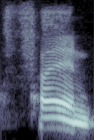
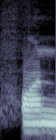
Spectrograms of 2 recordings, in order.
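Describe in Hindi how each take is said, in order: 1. स्वर एक आगे का ae है। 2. स्वर एक गोल किया हुआ oh है। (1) "इसको फैन पढ़ेंगे" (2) "फ़ोन नहीं पढ़ेंगे"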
